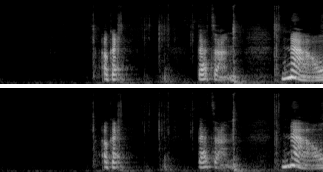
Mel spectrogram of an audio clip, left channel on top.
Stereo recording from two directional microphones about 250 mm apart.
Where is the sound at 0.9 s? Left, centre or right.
Centre.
